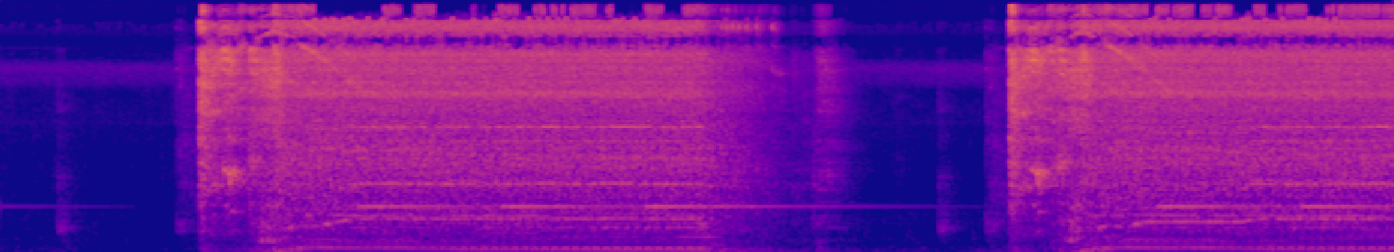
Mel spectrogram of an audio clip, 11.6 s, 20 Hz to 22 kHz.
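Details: 2013 Buick LaCrosse 3.6 V6 after starter replacement (old starter sounded like a chain): brisk, even cranking that fires within a second into a steady idle, done twice; starter engages cleanly, normal cranking and start.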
